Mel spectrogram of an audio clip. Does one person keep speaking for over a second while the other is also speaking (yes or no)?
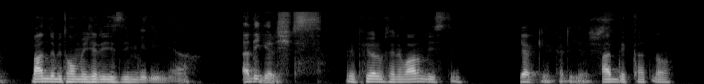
no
